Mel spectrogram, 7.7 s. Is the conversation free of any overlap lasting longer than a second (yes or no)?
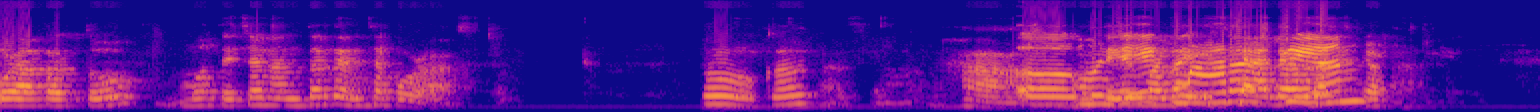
no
